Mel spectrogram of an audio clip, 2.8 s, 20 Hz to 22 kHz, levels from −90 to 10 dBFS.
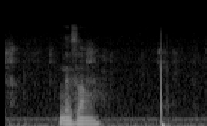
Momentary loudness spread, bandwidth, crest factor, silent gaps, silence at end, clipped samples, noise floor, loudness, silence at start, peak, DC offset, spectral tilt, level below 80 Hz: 26 LU; 9.6 kHz; 20 dB; none; 0.05 s; under 0.1%; -55 dBFS; -35 LUFS; 0.05 s; -18 dBFS; under 0.1%; -7.5 dB/octave; -44 dBFS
